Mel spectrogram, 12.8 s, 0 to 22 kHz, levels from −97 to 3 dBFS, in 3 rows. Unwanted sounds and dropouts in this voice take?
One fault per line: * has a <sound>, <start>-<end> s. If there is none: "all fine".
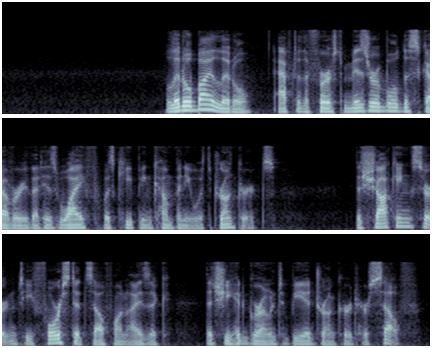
all fine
